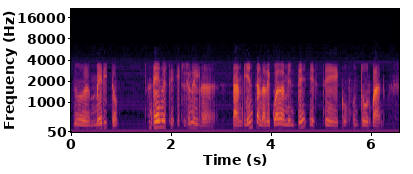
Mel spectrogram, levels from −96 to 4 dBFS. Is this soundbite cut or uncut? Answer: cut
